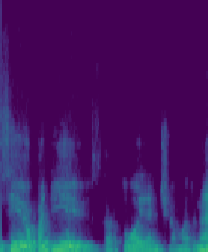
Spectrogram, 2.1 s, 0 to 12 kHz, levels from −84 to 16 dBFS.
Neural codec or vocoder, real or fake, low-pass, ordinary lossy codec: none; real; 10.8 kHz; MP3, 96 kbps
